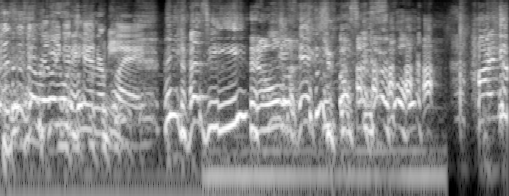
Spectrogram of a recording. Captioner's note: laughs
